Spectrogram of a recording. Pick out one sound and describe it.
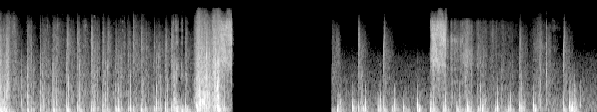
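Footsteps run quickly and steadily across a hard floor.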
